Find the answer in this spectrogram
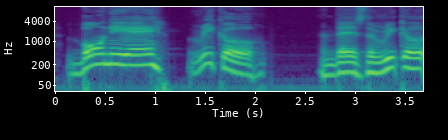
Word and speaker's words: Beaugnier: Because I struggled for a little while until I did my research and I heard that it's pronounced Beaugnier. Beaugnier Rico.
